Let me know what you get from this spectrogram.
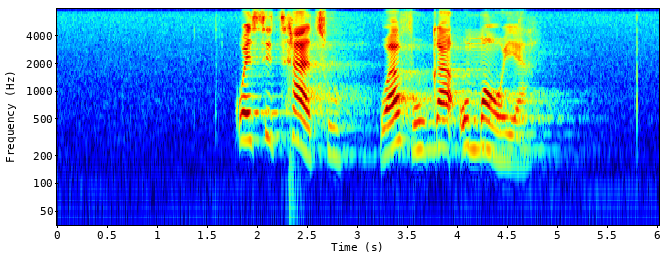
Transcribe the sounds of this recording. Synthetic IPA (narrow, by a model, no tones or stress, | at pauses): k̬ʼwesitʰatʰuwavuk̬aʔumɔːja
